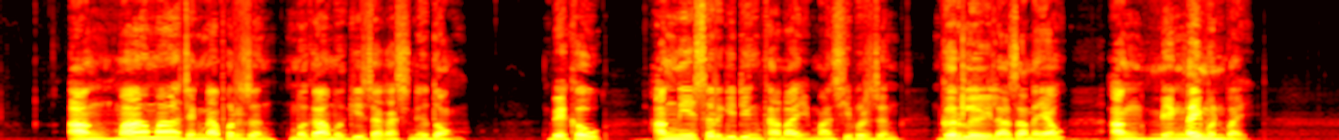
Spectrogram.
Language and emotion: Bodo, angry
